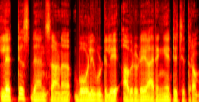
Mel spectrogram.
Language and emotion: Malayalam, neutral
